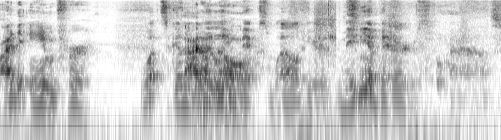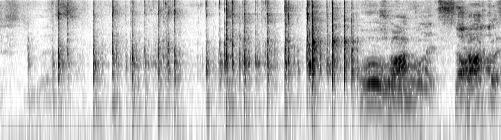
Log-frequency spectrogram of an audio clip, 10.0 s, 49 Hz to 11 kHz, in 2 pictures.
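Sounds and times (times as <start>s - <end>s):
disc clattering off wooden pegs: 5.3s - 8.6s.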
